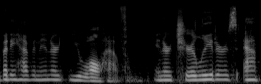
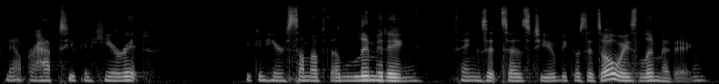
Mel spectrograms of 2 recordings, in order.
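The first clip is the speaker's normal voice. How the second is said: guided visualization; 2 semitones lower, 3 dB quieter than usual. Acted. Speaker guiding the audience through closing their eyes, softly.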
